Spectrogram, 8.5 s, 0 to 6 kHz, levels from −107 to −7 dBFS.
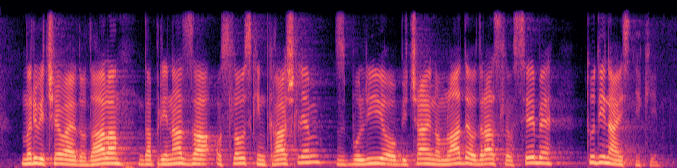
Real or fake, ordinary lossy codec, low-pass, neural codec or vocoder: real; none; 5.4 kHz; none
